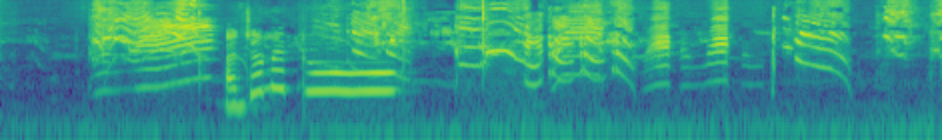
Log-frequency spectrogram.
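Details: Parrot of the ringneck kind talking: rough, squawky speech-like phrases, one held level note in the middle, then a string of clipped syllables with falling inflections.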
